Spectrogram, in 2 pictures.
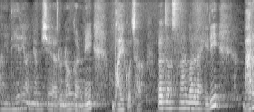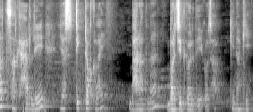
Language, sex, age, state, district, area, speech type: Nepali, male, 18-30, West Bengal, Darjeeling, rural, spontaneous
